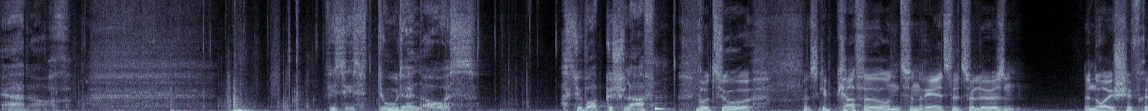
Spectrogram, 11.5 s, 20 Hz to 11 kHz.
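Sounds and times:
faint rattling: 0:00.0 - 0:06.4
speech: 0:00.1 - 0:00.4, 0:03.3 - 0:04.8, 0:05.8 - 0:11.4
door swinging shut with a solid thud: 0:01.6 - 0:03.2.

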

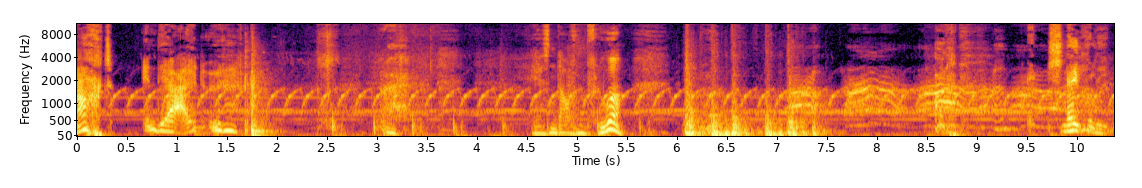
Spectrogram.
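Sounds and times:
speech: 0:00.0 - 0:03.6, 0:04.6 - 0:06.4, 0:09.8 - 0:10.3
car alarm siren: 0:00.0 - 0:10.3
thumping noises: 0:01.6 - 0:07.8.

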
